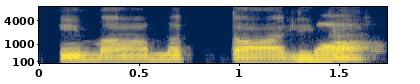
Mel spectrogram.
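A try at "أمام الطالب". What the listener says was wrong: Not Imam, Amam at-Talibi.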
